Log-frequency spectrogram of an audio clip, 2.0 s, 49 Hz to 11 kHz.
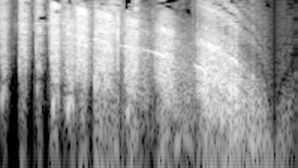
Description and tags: Mecha - Effect - Elements - Mechanism 01
creature, engine, futuristic, movement, sound-design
